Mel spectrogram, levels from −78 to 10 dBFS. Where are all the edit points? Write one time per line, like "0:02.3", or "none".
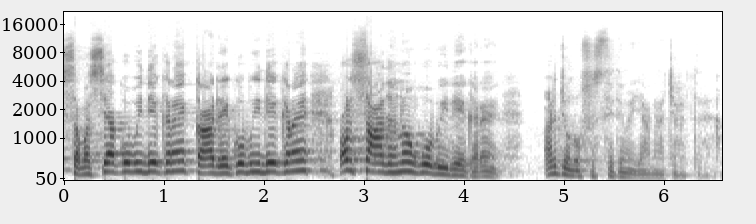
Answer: none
